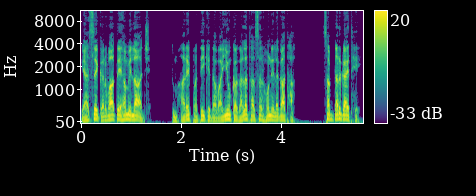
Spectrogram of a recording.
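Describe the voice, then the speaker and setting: A man's voice: lowish voice, moderate pace, a bit bright, no room sound, studio quality. A man playing a middle-aged village headman in an audio story, stern, suspicious and authoritative. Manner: scolding, authoritative. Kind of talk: dramatic story dialogue.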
